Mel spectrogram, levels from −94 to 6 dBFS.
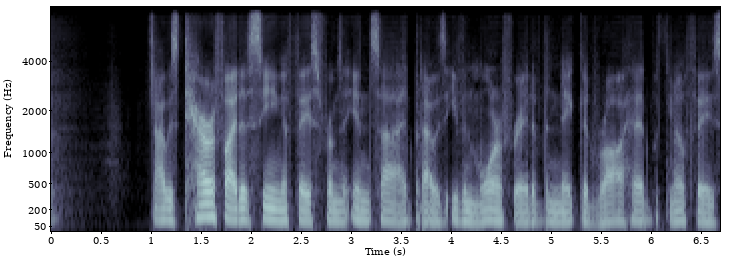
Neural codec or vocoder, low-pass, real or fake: codec, 16 kHz, about 1 kbps, DyCAST, with the encoder's durations; 7.2 kHz; fake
